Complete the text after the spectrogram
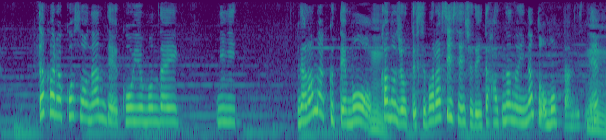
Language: Japanese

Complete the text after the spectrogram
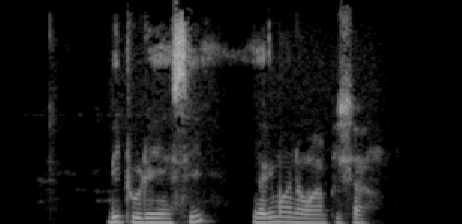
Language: Ganda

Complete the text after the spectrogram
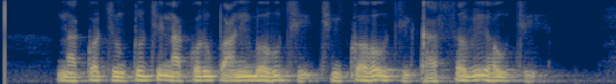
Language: Odia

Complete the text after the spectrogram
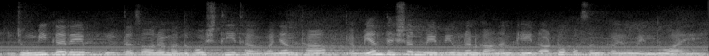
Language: Sindhi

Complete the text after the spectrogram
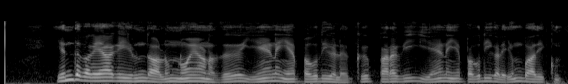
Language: Tamil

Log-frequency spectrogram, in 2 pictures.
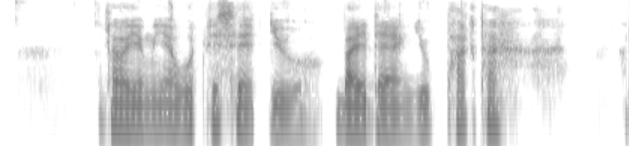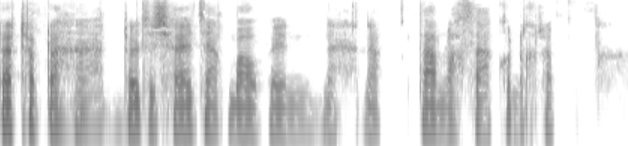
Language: Thai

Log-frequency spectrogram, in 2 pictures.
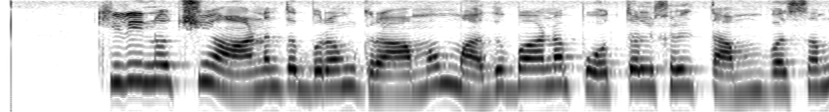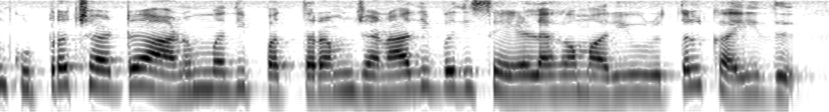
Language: Tamil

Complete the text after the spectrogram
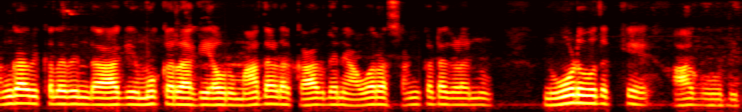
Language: Kannada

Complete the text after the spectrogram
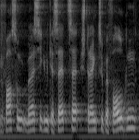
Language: Swiss German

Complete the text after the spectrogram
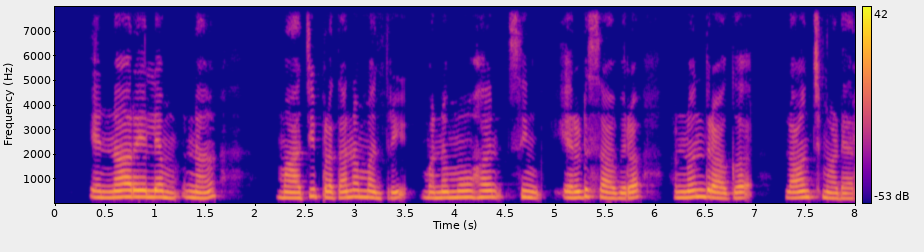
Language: Kannada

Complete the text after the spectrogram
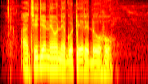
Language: Luo (Kenya and Tanzania)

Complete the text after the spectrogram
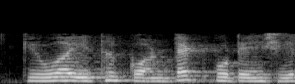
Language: Marathi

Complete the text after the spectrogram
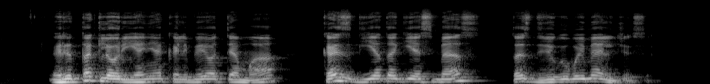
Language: Lithuanian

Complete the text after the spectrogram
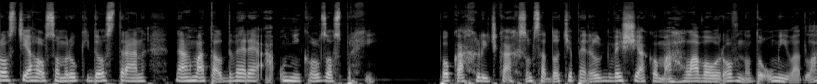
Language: Slovak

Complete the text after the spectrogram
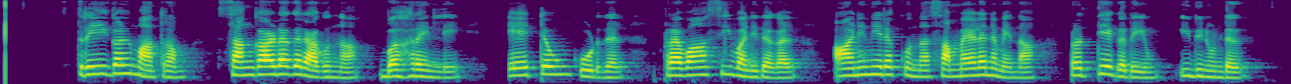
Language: Malayalam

